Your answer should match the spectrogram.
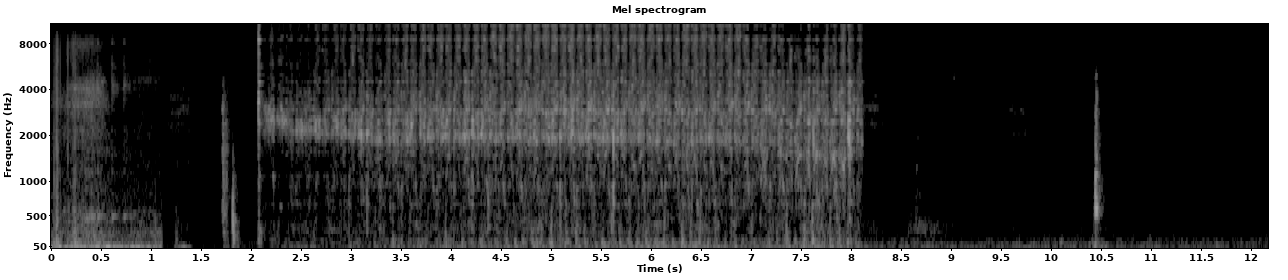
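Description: A compressor connecting-rod cap rubbed back and forth across a flat steel file, a steady rasping for about six seconds that stops abruptly. The cap's face is being filed down to make the rod's bore a few thousandths undersize for refitting. Near the end comes one light click.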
